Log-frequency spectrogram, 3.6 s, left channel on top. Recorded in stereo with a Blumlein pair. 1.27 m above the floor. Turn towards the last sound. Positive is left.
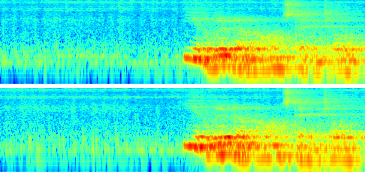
turn(degrees=-40)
